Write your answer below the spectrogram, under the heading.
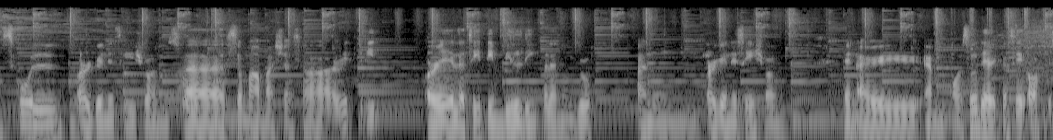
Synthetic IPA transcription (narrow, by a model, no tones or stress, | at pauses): skulʔoɹɡɐnɪsejʃonsɐsʊmaːmɐʃasɐɹɪt̪ɾit̪̚ | ʔoɹlɛt̪sejt̪imbild̪ɪŋpɐlanɐŋɡɹup̚ | ʔɐnoŋʔɔɹɡɐnɪsejʃonsʔɛ̃nʔajʔɛmʔolsod̪ɛɹkɐsɛʔofɪ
